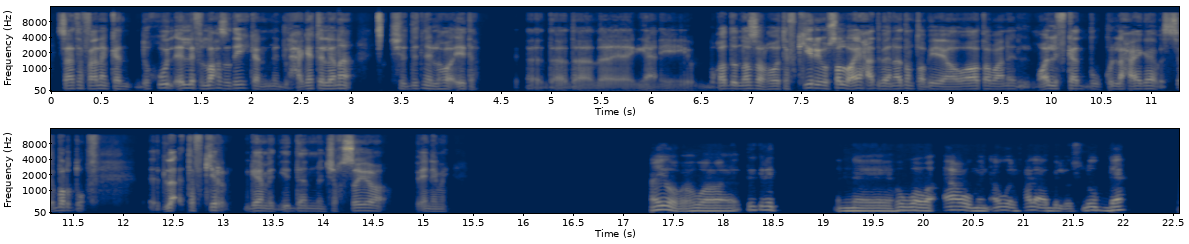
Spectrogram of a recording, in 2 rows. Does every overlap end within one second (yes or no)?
yes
